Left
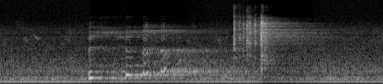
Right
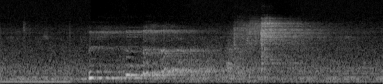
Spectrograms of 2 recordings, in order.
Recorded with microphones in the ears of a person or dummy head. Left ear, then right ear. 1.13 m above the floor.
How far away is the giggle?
About 2.0 m.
